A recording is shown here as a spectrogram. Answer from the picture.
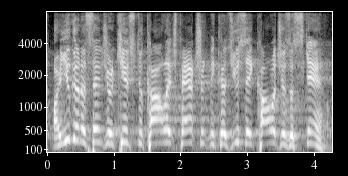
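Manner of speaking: a touch of a doubting guy from the crowd; questioning audience guy. Retold or imitated. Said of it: "A guy was asking me a question".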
